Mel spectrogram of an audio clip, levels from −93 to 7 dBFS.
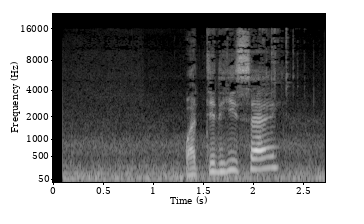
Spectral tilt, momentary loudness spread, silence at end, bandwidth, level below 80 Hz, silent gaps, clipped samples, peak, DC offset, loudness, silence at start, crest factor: -4.5 dB/octave; 21 LU; 0 s; 16.5 kHz; -40 dBFS; none; under 0.1%; -6 dBFS; under 0.1%; -22 LUFS; 0.1 s; 20 dB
